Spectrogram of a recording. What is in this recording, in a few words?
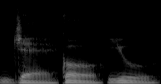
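"jekoyu", concatenated syllables; Affixing experiment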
